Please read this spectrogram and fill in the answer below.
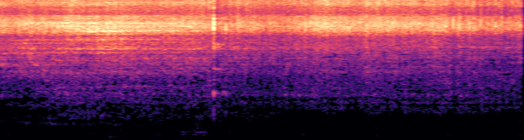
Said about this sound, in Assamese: পেনখিনি গৰম হোৱাৰ পিছত মই মিক্সাৰখিনি ঢালি দিম।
